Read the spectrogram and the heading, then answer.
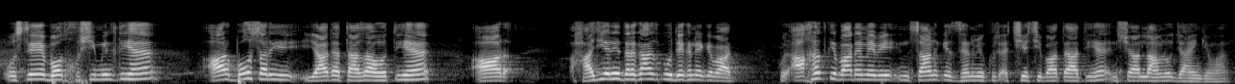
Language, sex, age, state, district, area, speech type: Urdu, male, 45-60, Bihar, Darbhanga, rural, spontaneous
